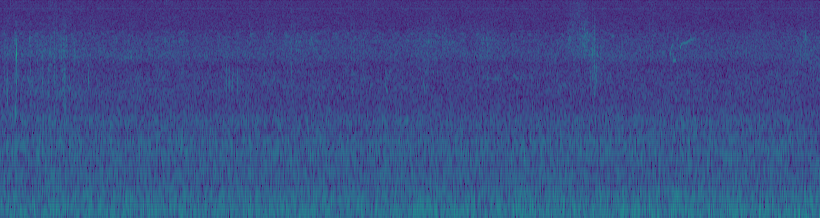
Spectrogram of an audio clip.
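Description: Steady rushing outdoor noise of wind on the microphone over open river water, even throughout with no distinct events.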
